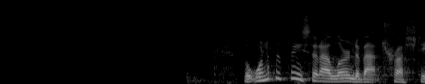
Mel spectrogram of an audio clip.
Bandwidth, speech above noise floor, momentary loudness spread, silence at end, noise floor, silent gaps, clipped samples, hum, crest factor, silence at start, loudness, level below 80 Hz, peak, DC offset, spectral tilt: 15.5 kHz; 46 dB; 6 LU; 0 s; -81 dBFS; none; under 0.1%; none; 20 dB; 2.45 s; -36 LUFS; -76 dBFS; -20 dBFS; under 0.1%; -7 dB/octave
